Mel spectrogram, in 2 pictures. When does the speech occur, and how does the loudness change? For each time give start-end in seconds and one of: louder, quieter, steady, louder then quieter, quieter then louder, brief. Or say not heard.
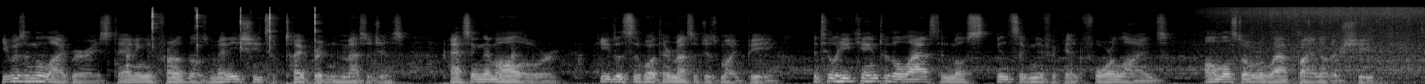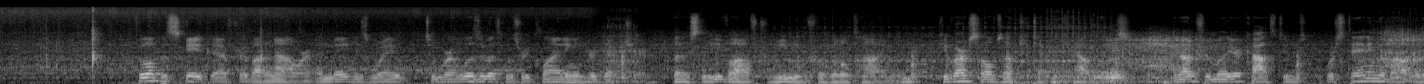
0.0-13.8 steady
15.6-28.4 steady.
